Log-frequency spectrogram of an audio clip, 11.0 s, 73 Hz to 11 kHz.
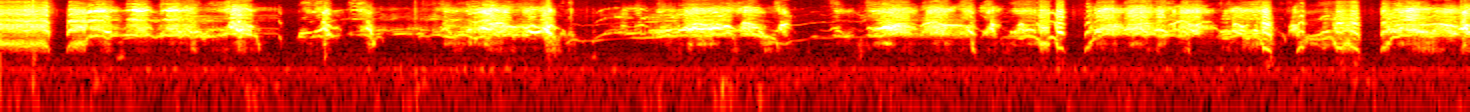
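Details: Peregrine falcon young at three weeks old, fed by the female at a Helmond nest, Netherlands, on 13 May 2016; sustained chorus of rasping, chattering screeches with brief pauses throughout.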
